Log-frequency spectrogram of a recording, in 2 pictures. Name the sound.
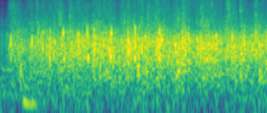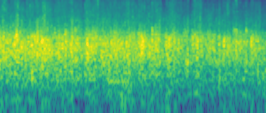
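audience applause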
